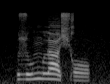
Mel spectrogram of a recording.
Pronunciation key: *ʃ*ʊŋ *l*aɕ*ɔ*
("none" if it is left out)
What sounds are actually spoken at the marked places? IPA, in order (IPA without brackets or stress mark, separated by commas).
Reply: z, l, ɔ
